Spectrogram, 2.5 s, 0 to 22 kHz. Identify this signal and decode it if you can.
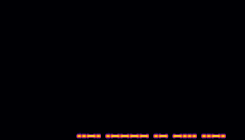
Morse code, heard as a keyed tone, about 52 wpm, 700 Hz. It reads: F1ABF
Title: DXCC-100 Call Signs - 5 Characters - Repeated 3x - 50wpm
